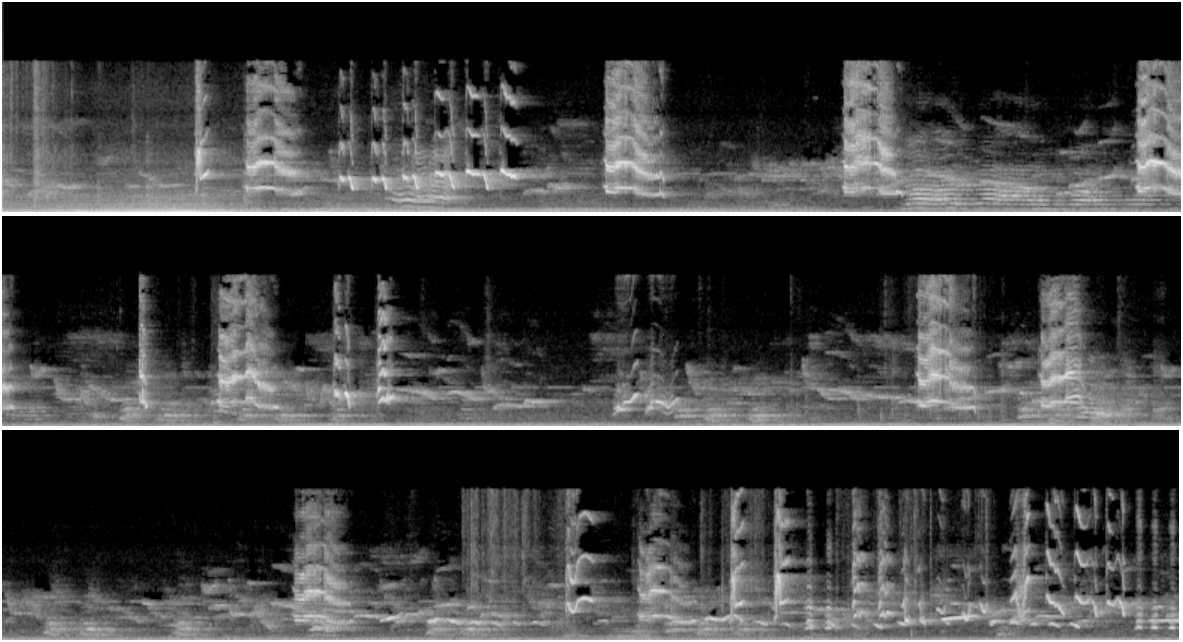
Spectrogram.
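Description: Oriental magpie-robin (kacer) singing a long, varied song of sharp chirps, warbled whistles and harsh buzzy phrases in quick bursts with short pauses, over a faint low hum.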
